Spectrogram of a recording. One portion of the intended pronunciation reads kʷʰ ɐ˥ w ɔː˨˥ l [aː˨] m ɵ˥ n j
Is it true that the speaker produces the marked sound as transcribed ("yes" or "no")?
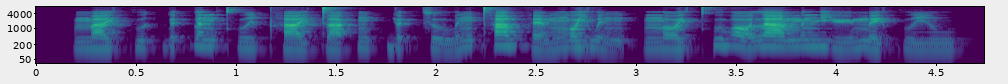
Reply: no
